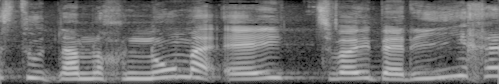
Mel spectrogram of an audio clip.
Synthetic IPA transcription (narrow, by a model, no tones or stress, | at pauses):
stuːətnæmlɪχnʊməʔeɪt͡svœʏbeɾiːχə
